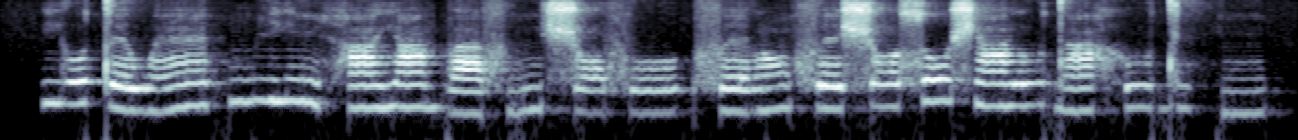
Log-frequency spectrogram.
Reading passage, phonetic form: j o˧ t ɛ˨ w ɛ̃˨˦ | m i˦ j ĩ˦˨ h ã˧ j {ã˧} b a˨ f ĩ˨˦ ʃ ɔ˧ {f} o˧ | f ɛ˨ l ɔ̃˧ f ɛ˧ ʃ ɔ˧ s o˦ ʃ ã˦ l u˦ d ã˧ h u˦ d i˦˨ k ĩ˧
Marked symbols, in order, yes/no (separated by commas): yes, yes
